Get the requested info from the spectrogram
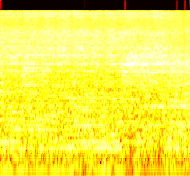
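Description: Rock band playing live, with electric guitar and a drum kit, loud and steady.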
